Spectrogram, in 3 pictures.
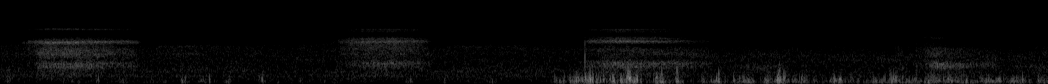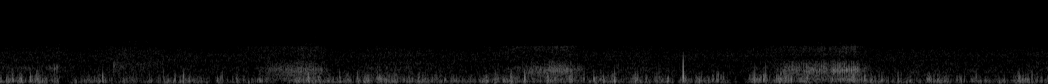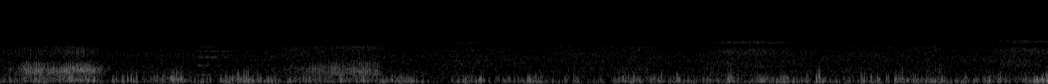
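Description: Regular snorting snores with each breath, about 20 a minute, over crackly background noise.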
